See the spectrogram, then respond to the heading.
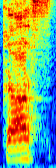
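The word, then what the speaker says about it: כ: bolinha som de b o CAF é exatamente igual quando você tira quando você tem a bolinha é som de k quando você tira a bolinha ele não é mais CF ele passa a ser raf tem o mesmo valor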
